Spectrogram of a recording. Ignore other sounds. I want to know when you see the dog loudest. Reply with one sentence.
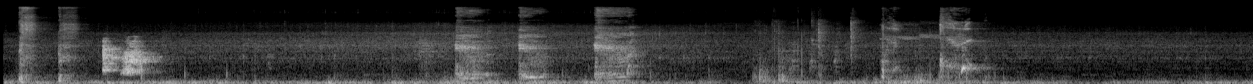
The loudest moment of the dog is at 1 second.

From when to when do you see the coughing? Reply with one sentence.
You can hear the coughing from 0.1 to 0.8 s, from 4.5 to 6.5 s and from 8.8 to 9.8 s.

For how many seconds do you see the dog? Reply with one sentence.
You can hear the dog for 4 seconds altogether.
